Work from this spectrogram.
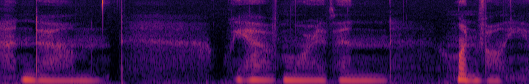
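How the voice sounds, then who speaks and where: Soft-spoken delivery at a very slow pace. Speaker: ASMR creator. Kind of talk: casual ASMR intro chat. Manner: hesitant, many fillers.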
